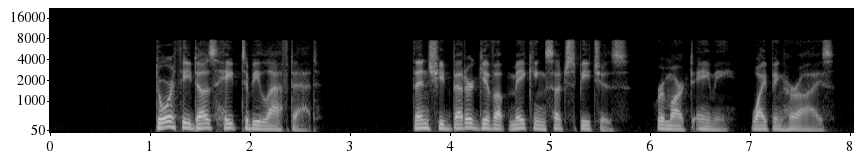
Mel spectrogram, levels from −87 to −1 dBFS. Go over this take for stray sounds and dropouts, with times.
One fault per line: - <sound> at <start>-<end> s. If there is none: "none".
none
